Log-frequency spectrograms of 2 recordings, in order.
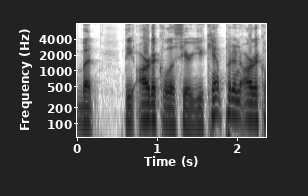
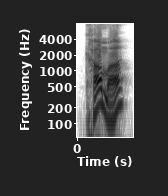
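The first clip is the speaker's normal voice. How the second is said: KA of "kama" punched high, second syllable light; stress on first syllable; 9 semitones higher, 4 dB louder than usual. Shown as a demonstration. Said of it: "where we're stressing the kof, the root one".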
